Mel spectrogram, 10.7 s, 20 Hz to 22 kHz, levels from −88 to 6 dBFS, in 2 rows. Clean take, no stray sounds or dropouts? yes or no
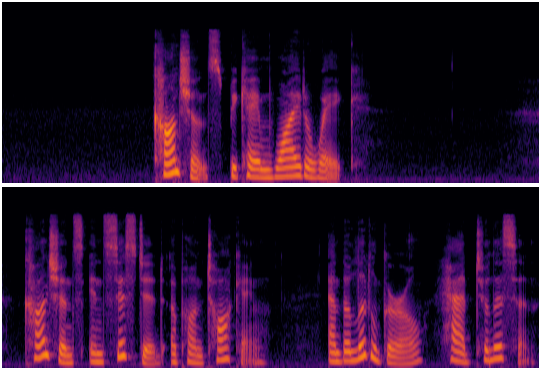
yes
